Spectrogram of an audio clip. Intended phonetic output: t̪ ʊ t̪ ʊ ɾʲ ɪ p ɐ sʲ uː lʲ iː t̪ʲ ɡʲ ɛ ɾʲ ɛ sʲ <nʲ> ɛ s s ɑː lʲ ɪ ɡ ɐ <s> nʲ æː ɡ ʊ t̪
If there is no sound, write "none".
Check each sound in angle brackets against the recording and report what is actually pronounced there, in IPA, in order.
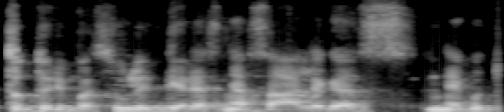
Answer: nʲ, s

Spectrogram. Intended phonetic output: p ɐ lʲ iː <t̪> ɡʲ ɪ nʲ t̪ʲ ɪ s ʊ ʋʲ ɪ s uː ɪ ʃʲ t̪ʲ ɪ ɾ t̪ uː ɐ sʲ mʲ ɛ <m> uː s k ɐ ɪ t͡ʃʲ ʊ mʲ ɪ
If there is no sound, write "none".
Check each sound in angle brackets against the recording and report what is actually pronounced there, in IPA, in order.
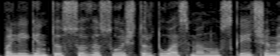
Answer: none, n

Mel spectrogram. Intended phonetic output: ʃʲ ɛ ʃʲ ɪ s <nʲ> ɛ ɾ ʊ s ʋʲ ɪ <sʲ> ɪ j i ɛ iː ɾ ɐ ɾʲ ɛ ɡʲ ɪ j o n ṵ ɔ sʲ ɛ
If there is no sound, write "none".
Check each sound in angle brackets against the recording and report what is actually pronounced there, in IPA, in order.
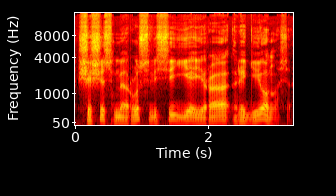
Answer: mʲ, sʲ

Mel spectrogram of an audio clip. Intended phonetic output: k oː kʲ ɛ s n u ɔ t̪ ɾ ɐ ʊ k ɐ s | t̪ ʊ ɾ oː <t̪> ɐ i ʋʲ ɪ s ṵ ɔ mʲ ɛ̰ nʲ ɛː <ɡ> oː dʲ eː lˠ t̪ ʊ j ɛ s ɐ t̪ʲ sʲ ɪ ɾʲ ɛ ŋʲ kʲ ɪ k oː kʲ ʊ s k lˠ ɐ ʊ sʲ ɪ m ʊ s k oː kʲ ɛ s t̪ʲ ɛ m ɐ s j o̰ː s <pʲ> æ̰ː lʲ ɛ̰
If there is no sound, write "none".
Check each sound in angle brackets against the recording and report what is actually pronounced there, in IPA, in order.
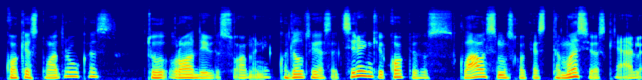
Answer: d̪, k, kʲ

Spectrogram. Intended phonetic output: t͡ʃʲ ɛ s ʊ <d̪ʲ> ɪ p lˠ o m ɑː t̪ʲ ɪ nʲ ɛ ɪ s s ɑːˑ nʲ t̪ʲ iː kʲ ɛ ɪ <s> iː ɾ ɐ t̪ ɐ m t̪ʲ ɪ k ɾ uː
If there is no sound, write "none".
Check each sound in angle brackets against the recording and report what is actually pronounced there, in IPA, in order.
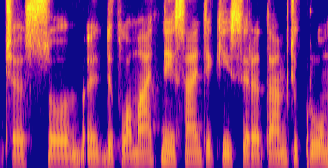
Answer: d̪ʲ, s

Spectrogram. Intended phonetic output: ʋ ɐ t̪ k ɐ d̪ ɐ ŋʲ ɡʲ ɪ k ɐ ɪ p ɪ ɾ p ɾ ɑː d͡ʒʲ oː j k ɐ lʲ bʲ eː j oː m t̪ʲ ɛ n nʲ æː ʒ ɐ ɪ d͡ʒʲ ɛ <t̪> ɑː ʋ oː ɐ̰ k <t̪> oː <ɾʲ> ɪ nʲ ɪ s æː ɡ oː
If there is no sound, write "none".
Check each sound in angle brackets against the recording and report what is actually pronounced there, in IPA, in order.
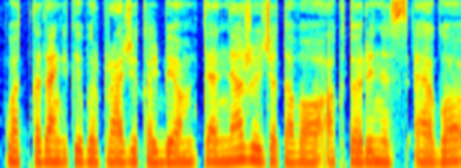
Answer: t̪, t̪, ɾʲ

